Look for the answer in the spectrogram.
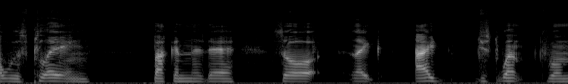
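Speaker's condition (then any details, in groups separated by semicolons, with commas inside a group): Cerebral palsy; tight muscles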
